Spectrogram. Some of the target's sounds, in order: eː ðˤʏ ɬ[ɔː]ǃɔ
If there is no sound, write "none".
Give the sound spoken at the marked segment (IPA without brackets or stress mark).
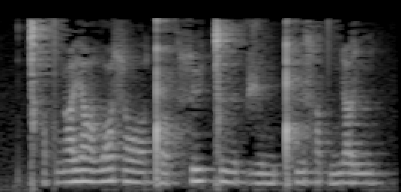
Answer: ɔː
